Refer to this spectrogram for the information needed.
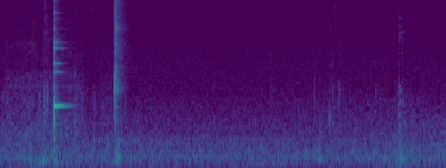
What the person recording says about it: You can hear the little tapping. So the, oh yeah, plastic bead is quite hard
